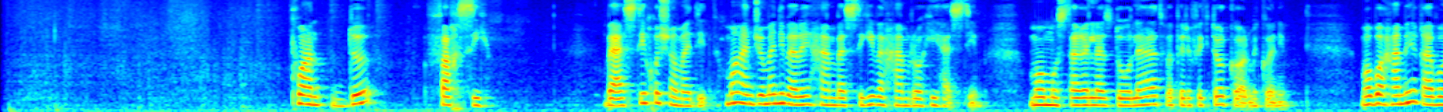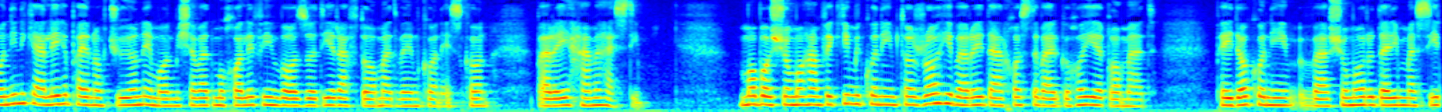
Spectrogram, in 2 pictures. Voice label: farsi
